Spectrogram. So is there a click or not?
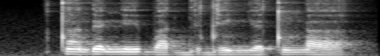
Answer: no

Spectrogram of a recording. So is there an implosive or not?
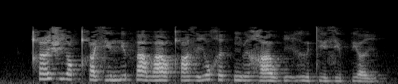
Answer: no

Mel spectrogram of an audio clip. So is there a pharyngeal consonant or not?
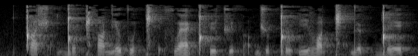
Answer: no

